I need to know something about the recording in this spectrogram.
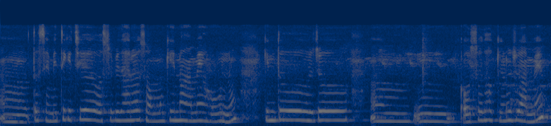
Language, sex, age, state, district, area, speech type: Odia, female, 18-30, Odisha, Mayurbhanj, rural, spontaneous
